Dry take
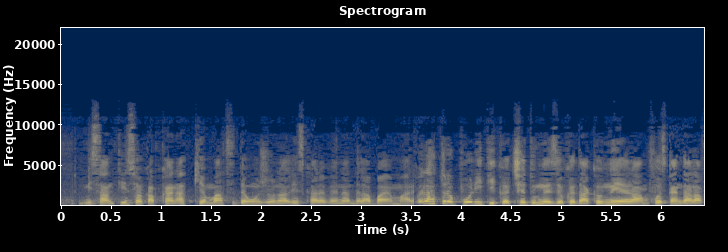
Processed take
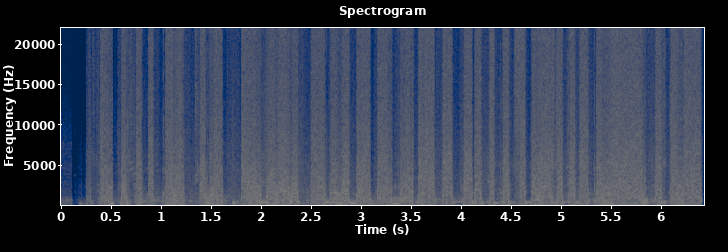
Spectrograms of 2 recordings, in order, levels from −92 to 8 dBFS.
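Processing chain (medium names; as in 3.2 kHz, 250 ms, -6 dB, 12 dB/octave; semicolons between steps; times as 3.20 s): dead-time distortion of 0.073 ms; peak limiter -9.5 dBFS, peak gain reduction 5.5 dB; integer overflow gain 23 dB; slow attack 159 ms; on a send: frequency-shifting echo 172 ms, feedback 61%, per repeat -60 Hz, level -14 dB; on the sum: trim -9 dB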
